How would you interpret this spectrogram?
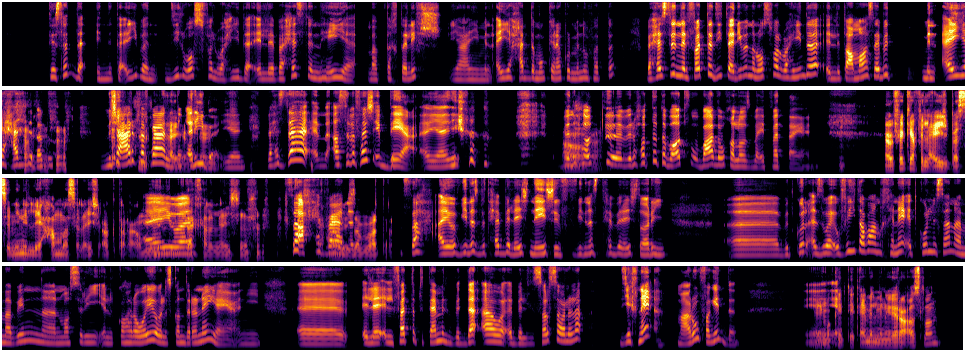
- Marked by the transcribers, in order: giggle; laughing while speaking: "أيوه فاهم"; other noise; giggle; laugh
- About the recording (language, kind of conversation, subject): Arabic, podcast, إيه أكلة من طفولتك لسه بتوحشك وبتشتاق لها؟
